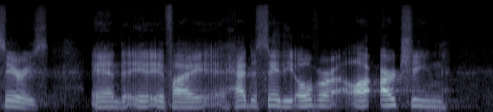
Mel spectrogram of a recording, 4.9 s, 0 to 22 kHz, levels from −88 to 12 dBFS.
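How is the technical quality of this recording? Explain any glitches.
One glitch stands out, right at the close of the recording. From 4.78 s to 4.94 s, the last 156 ms or so, the background is replaced by comfort noise. The real room sound, sitting about 44 dB below the loudest parts, gives way to a steady, featureless hiss whose level is about 4 dB different. The likely cause is Opus discontinuous transmission: the sender stopped sending audio during the pause, and the receiver synthesised shaped noise to fill it. On a spectrogram this appears as a smooth, uniform band with no fine detail. On the waveform it is an even, low-level trace.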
